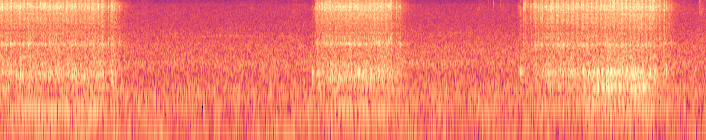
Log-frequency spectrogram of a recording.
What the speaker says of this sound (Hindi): पहले बीच में एक सिलाई चला दो, जिससे ये प्रॉपर अपनी जगह पे बना रहे कच्चे टाके के साथ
